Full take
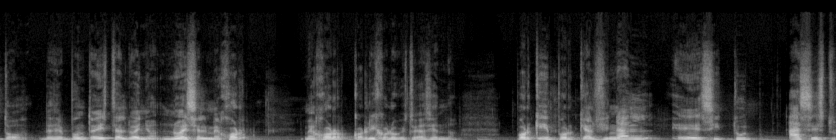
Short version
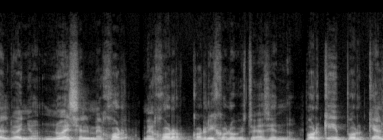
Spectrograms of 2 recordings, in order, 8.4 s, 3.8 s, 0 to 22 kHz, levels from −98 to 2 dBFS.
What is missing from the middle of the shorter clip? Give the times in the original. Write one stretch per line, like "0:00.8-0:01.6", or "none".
0:02.6-0:03.0
0:04.5-0:05.0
